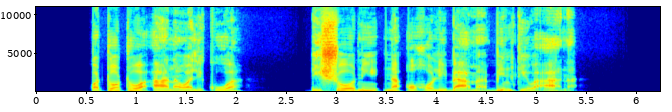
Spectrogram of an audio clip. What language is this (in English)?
Swahili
